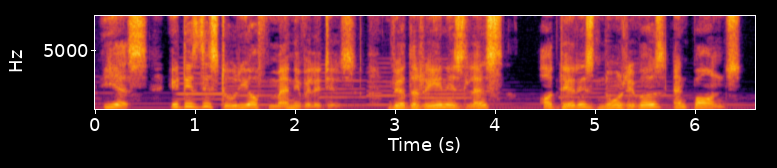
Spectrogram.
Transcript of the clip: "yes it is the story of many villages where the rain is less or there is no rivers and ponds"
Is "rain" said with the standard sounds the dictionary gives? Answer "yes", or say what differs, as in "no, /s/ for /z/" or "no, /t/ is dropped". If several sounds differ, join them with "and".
yes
